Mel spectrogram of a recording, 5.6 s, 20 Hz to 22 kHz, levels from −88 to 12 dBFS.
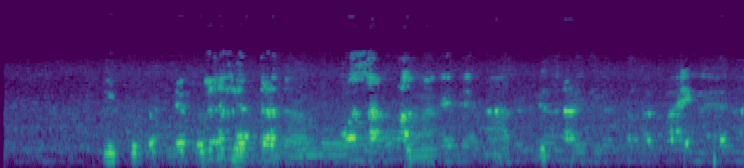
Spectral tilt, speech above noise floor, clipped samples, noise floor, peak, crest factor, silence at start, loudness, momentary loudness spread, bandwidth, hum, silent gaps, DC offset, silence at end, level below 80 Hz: -4 dB/octave; 34 dB; under 0.1%; -54 dBFS; 0 dBFS; 20 dB; 0.8 s; -20 LUFS; 18 LU; 7.4 kHz; none; none; under 0.1%; 0 s; -70 dBFS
